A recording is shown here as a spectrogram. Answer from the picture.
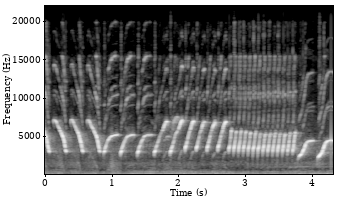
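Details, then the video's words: Atlantic canary song, lively and long, intended as a tutor for young canaries: swooping up-and-down whistles, a run of rising notes, a rapid even trill, then more swoops at the close. "Kicau Burung Kenari 80 II GACOR PANJANG"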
